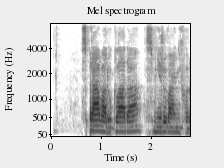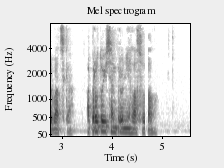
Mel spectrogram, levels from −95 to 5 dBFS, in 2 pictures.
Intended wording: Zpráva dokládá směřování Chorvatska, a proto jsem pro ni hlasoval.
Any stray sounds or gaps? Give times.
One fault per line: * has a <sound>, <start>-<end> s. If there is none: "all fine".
* has a dropout, 4.6-4.7 s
